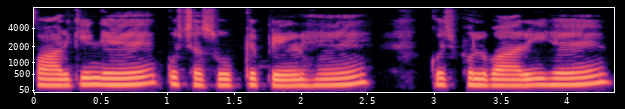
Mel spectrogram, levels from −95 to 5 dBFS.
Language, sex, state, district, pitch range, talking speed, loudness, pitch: Hindi, female, Uttar Pradesh, Budaun, 170-190 Hz, 135 wpm, -18 LUFS, 180 Hz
